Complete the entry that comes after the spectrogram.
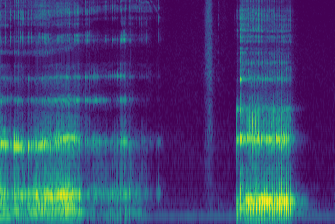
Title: some burps :p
